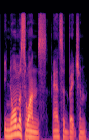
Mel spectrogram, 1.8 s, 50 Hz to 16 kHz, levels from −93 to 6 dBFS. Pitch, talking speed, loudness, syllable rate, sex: 115 Hz, 135 wpm, -18 LUFS, 5.8 syllables/s, male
